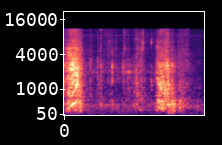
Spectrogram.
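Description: Zipper of a polyester bicycle saddle bag being pulled in two short zips, the first at the very start and louder, the second about a second and a half in.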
